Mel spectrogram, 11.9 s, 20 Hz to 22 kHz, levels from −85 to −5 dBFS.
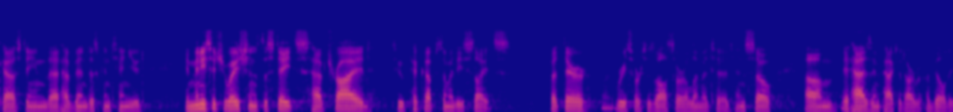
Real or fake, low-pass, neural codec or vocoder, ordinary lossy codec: real; 7.2 kHz; none; MP3, 48 kbps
